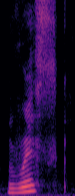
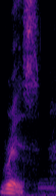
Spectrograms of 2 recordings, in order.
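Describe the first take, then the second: First: The word ends with a full SK cluster. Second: The word ends with only an S sound.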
